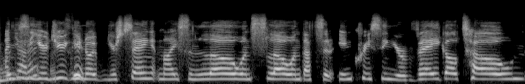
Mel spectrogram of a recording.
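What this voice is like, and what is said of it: Speaks with a distinctive accent. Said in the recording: “Can you just say it for us one more time in your beautiful accent”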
